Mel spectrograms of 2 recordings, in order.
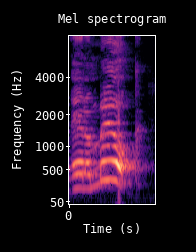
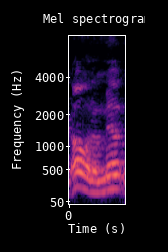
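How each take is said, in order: First: Higher and louder, insisting on the milk; mock shout. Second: Lightly surprised question rising on "milk"; a hint of a puzzled cashier. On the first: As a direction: yell the forgotten item back at her. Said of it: "and Still's like". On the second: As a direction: act mildly caught off guard. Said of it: "She's like".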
